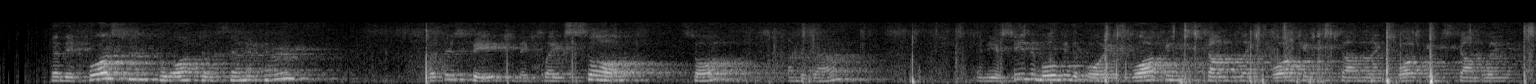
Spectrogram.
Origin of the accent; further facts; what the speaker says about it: Michigan, United States; born there; I was born in Michigan, okay? We call it Motown.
